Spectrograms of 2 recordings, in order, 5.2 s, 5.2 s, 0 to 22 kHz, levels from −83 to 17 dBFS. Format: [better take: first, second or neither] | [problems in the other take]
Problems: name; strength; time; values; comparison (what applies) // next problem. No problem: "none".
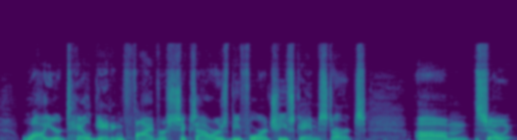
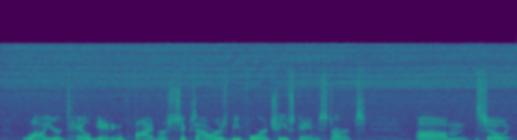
first | hiss; loud; throughout; 6 dB below the speech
